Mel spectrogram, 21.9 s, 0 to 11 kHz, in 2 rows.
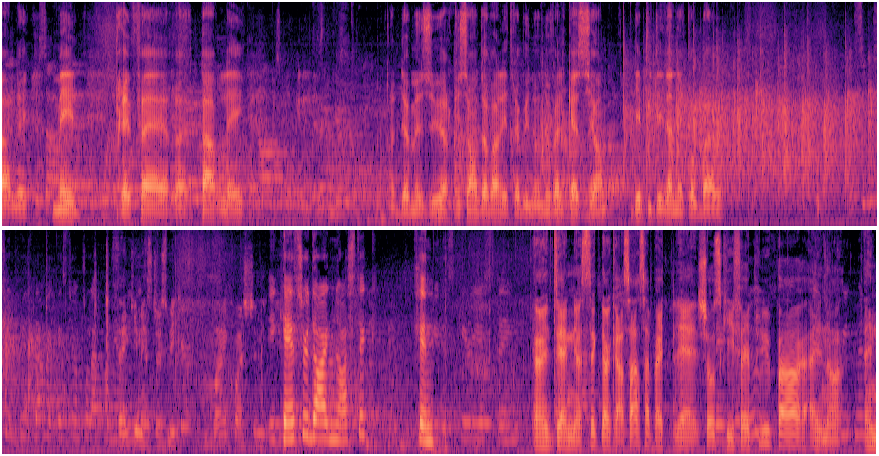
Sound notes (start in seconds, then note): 10.7 applause; 13.7 speaking in French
